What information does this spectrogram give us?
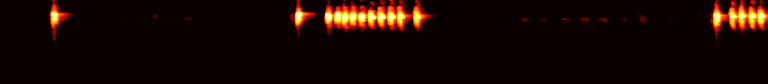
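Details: Sunbird calling: a single sharp high chirp, then a quick run of about ten thin, high, clipped notes, and after a pause another short rapid burst. No other sounds.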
